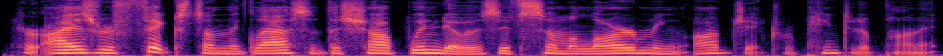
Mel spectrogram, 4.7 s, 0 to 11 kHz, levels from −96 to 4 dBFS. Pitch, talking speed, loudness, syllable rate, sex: 165 Hz, 255 wpm, -19 LUFS, 6.6 syllables/s, female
